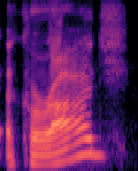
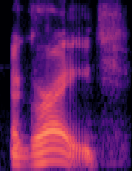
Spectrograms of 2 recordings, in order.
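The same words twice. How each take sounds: First: "garage" with an AH vowel, ending in a J sound. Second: "garage" squeezed to GRAYJ, with a long A; second pronunciation try. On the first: Host puzzling over a listener's word, "garage" sounded out as guh-RAHJ. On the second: Host puzzling over a listener's word, "garage" tried as GRAYJ. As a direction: say "garage" as one syllable, GRAYJ. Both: Real, not acted.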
